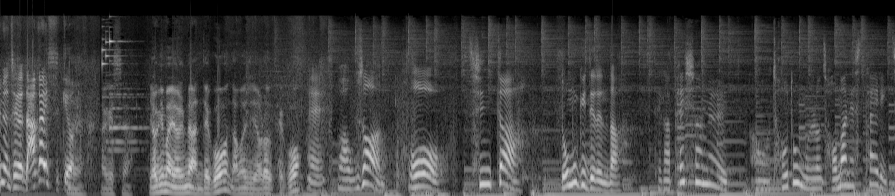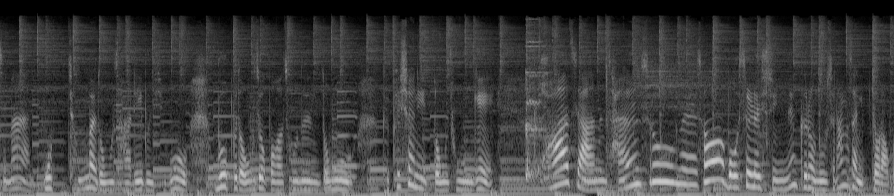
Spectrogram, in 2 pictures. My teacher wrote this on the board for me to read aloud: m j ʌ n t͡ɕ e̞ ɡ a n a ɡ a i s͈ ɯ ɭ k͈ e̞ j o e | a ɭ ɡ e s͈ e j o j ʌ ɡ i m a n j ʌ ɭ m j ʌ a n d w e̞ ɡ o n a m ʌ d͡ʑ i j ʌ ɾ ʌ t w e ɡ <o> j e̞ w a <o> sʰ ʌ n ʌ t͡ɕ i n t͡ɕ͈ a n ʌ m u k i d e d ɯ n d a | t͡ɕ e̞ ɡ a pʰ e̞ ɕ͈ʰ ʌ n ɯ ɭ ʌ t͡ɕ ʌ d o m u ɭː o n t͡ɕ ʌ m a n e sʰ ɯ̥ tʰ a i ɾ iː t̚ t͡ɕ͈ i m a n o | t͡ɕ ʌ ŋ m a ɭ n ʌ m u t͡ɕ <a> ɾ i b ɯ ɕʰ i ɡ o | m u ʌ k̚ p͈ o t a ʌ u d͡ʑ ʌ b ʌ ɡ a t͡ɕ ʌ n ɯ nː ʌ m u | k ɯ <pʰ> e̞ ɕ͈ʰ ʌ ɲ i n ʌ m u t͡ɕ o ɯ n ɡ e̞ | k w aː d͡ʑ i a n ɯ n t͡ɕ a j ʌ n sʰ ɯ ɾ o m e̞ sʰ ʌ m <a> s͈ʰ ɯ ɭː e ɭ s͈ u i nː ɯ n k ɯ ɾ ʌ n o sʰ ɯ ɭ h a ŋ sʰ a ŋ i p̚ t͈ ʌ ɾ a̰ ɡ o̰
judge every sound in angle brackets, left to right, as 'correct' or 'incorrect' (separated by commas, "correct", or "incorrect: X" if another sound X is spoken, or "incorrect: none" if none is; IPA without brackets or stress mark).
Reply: correct, incorrect: u, correct, correct, incorrect: ʌ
